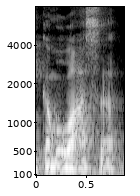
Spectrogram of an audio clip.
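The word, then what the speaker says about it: kammavācā: It's given here the title Kamawa-sa in Pali, and in the Burmese pronunciation of the Pali, Kamawa-sa, because the text within it is a Kamawa-sa text.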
